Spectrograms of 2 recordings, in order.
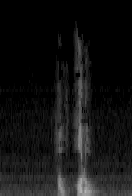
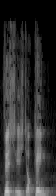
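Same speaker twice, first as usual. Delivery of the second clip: proclaiming; 3 semitones higher, 8 dB louder than usual. Acted. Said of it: "we will hear the question".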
